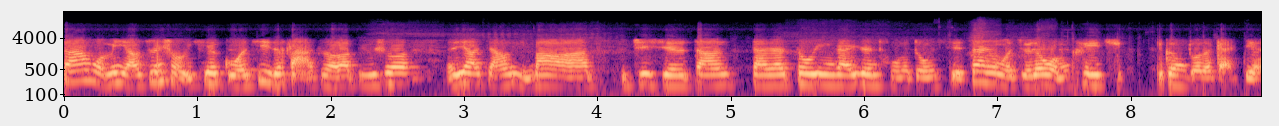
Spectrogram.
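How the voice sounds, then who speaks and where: At a fairly quick pace, a woman speaks in a normal speaking voice, her medium pitch showing ordinary variation. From Beijing, China. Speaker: marketing professional at a resort company. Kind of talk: casual discussion.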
